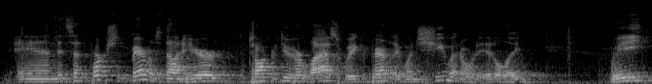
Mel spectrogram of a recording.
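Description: Speech comes at a fairly quick pace. Light background noise and audible room echo are present. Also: man. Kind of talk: sermon-style teaching talk. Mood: warm, relaxed. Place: church. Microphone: headset.

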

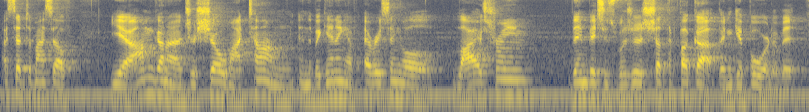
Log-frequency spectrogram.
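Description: Noticeable background noise sits under the recording. A man talks at a fairly quick pace. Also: ordinary pitch variation. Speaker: live streamer. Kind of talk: casual live stream chat reading comments. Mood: irritated, sarcastic. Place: home room. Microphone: phone near.

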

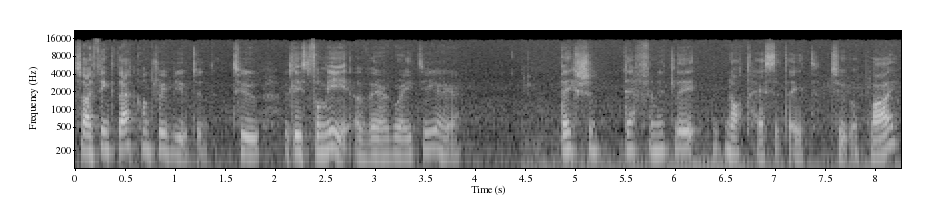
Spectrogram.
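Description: Speaking at a moderate pace with a Swedish accent, this voice leaves long, frequent pauses over light background noise. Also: woman. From Sweden. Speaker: corporate lawyer. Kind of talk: interview. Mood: warm, reflective. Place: office.

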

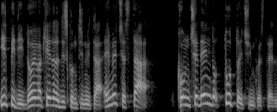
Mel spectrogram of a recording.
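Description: Against a quiet background, a man's voice makes very wide pitch swings. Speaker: party secretary and politician. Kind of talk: interview answer. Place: studio. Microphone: lapel.

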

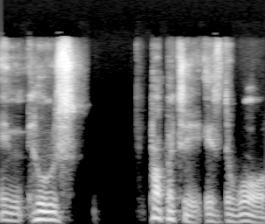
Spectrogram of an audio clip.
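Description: The background is quiet. A man talks fairly slowly in a dark, mellow tone at a fairly low pitch. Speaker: interviewee. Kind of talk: interview answer. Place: home room. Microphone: video call.

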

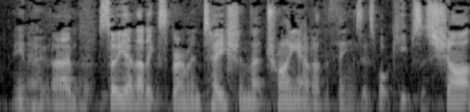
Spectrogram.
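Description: A man speaks at a medium pitch and moderate pace. His voice is somewhat breathy, with ordinary pitch variation. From England. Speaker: panelist at a tech conference; conference panelist. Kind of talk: panel discussion. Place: hall.

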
